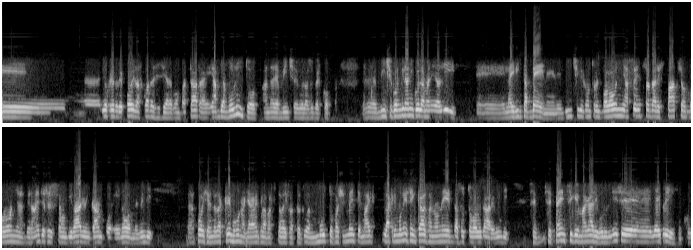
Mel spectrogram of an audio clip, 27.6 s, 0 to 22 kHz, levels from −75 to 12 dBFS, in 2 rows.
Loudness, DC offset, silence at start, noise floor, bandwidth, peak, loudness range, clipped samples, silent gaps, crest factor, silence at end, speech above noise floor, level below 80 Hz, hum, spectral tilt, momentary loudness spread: -12 LUFS; under 0.1%; 0 s; -48 dBFS; 10.5 kHz; 0 dBFS; 3 LU; 0.2%; none; 12 dB; 0 s; 36 dB; -54 dBFS; none; -7 dB/octave; 12 LU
